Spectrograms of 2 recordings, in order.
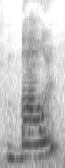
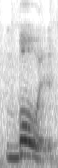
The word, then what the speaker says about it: bowl: Now this is often pronounced as bowl or bowl. That is incorrect. The correct way to pronounce it is bowl, where OW don't actually make up the sound ow but O.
